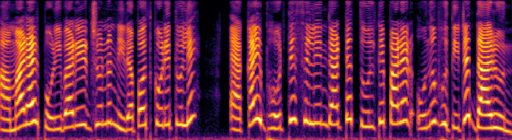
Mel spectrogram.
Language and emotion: Bengali, happy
